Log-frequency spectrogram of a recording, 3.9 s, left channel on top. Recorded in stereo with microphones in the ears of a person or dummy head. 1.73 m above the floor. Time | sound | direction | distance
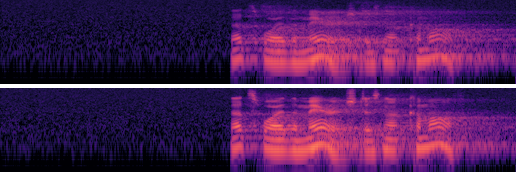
1.7 | a man speaking | 55° right (ahead or behind) | 1.0 m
